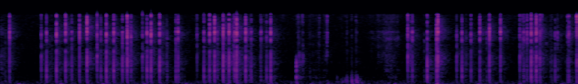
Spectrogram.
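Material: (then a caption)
Pine wood. Long polished nails on both hands tap rapidly on solid, light pine floorboards. The sharp, dry clicks come in quick flurries that are bright at the top and have a low woody thud underneath. A softer, quieter stretch around the middle breaks up the flurries.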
